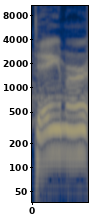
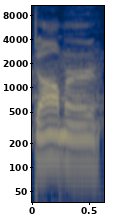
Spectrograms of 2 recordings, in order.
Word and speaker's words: Damer: I did get confirmation from him earlier today that his name is pronounced Damer and not Dmer.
